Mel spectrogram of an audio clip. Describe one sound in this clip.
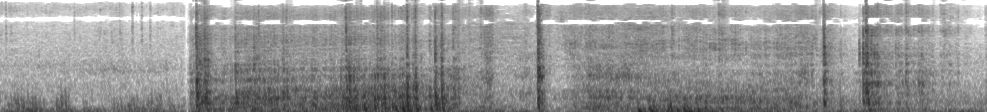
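A skateboard clacks against the ground.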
